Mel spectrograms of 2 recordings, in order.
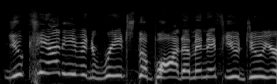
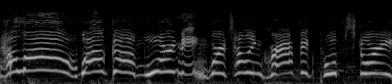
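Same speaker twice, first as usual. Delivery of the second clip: high bright announcer lilt; mock announcement; 7 semitones higher than usual. Real, not acted. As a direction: announce it with a wink.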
